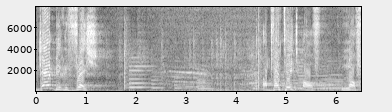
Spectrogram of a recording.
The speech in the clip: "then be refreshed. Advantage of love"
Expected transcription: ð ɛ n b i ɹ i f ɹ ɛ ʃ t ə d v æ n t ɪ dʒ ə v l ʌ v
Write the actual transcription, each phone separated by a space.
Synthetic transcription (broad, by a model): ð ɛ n b i ɹ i f ɹ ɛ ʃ ə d v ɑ n t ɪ dʒ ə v l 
